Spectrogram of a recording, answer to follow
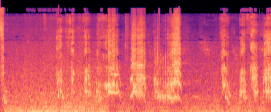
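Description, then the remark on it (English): A crow gives a series of harsh, raspy caws in uneven bursts, loud, over a steady low rumble of background noise. The bird is following a woman and perches on a parking meter she stands next to. “That is an ugly noise.”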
